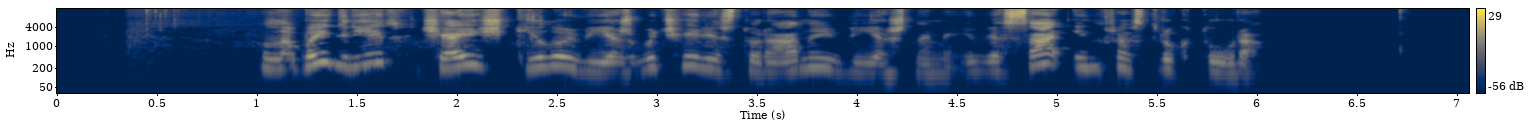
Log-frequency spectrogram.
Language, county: Lithuanian, Vilnius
